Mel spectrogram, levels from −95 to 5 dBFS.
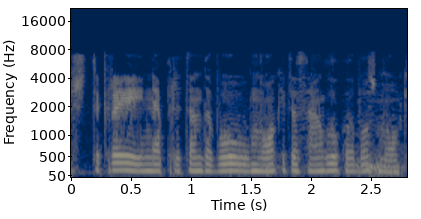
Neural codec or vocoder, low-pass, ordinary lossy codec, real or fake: none; 7.2 kHz; AAC, 24 kbps; real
